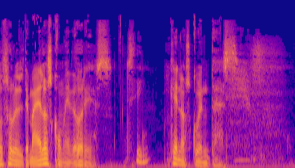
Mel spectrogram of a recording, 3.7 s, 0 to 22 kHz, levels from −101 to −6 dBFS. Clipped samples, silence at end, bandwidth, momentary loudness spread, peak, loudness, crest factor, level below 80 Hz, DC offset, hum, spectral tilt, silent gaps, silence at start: under 0.1%; 0.2 s; 15.5 kHz; 14 LU; -10 dBFS; -31 LUFS; 22 dB; -46 dBFS; under 0.1%; none; -4 dB/octave; none; 0 s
